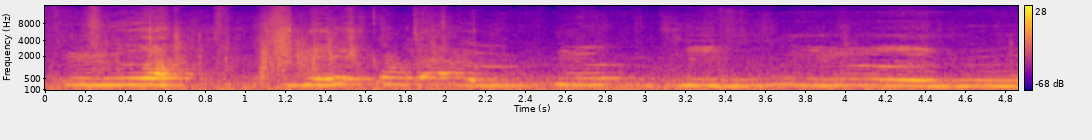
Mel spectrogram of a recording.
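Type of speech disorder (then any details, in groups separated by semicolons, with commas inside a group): Dysarthria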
